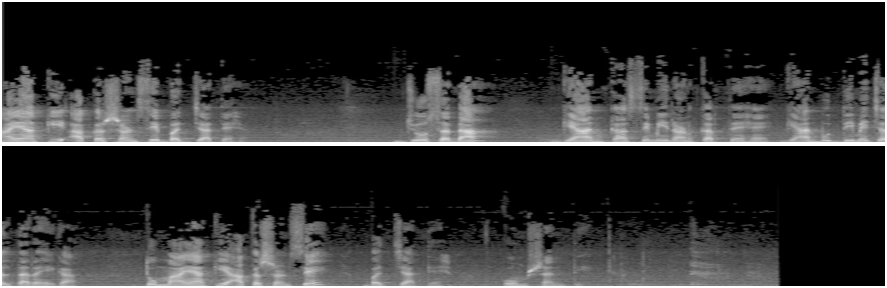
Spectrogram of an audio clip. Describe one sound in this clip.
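An elderly woman speaks calmly into a microphone, with pauses.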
